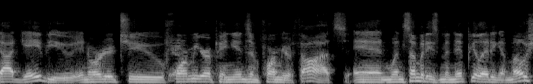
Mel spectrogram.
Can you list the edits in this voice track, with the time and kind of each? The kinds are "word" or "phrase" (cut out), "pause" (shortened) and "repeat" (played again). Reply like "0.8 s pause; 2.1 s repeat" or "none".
none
